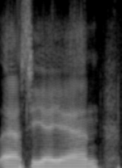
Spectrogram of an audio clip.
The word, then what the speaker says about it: Sean: Because C-Nanners is spelled S-E-A-N, but it's actually pronounced Sean, and I'm Sean, and my name is spelled S-E-A-N.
